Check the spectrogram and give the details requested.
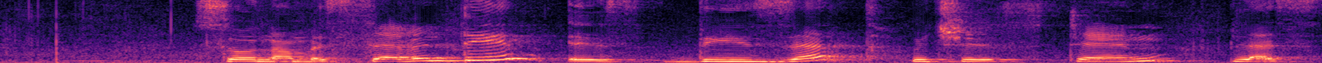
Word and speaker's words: dix-sept: The number 16 is pronounced as seize. Say it once again, seize. The number 17 is dix-sept.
